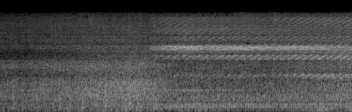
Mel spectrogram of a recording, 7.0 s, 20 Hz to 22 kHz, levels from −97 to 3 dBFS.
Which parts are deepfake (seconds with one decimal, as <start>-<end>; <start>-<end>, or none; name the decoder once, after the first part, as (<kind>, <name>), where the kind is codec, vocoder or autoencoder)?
0.6-4.6 (vocoder, BigVGAN v2)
